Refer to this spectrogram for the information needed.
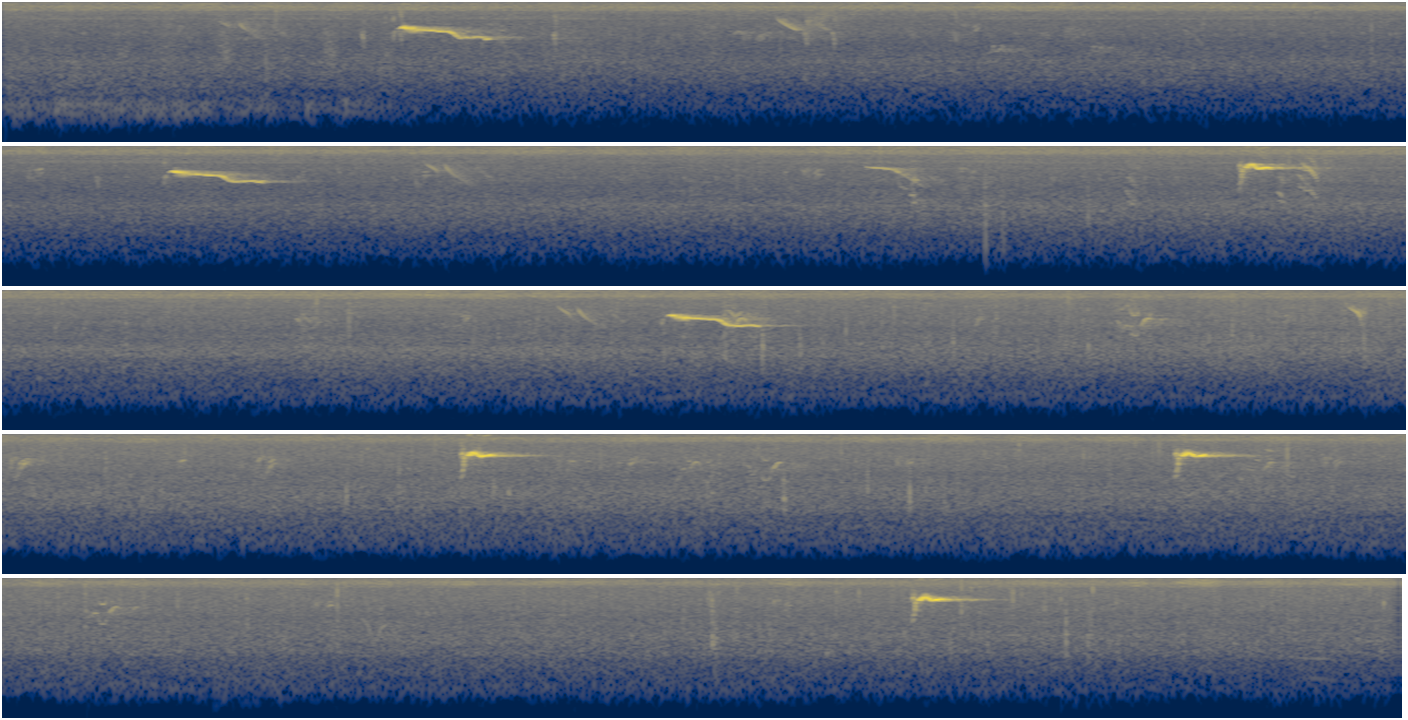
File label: Cape wagtail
